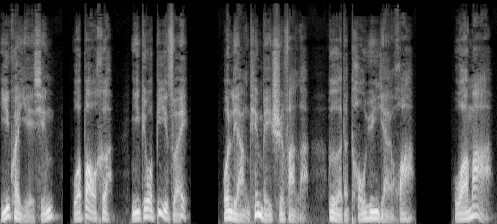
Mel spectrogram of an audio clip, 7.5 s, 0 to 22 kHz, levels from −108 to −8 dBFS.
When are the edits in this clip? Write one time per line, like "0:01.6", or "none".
0:00.9
0:03.3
